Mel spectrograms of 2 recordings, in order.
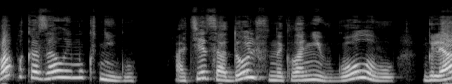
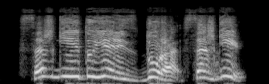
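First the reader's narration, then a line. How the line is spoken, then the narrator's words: Furious shouting. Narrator (Russian): в бешенстве крикнул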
